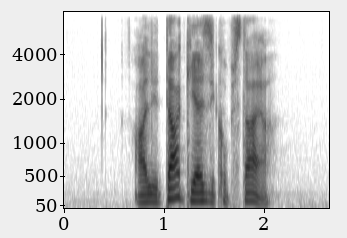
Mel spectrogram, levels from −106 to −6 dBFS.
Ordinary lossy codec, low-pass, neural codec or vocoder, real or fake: none; 7.2 kHz; codec, 16 kHz, 4 kbps, FunCodec, trained on LibriTTS, 50 frames a second; fake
